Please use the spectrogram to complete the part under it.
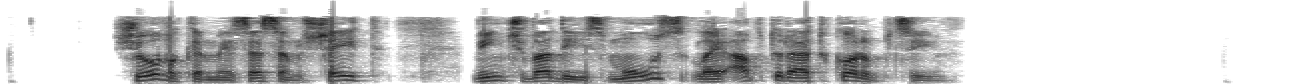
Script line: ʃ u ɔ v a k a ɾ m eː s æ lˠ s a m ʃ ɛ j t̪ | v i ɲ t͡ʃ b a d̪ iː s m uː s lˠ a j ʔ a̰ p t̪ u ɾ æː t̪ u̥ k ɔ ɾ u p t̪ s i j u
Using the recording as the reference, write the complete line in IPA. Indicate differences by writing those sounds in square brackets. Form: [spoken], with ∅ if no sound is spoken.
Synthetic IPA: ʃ u ɔ v a k a ɾ m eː s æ [∅] s a m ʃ ɛ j t̪ | v i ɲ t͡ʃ [v] a d̪ iː s m uː s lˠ a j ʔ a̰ p t̪ u ɾ æː t̪ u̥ k ɔ ɾ u p t̪ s i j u

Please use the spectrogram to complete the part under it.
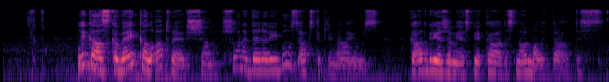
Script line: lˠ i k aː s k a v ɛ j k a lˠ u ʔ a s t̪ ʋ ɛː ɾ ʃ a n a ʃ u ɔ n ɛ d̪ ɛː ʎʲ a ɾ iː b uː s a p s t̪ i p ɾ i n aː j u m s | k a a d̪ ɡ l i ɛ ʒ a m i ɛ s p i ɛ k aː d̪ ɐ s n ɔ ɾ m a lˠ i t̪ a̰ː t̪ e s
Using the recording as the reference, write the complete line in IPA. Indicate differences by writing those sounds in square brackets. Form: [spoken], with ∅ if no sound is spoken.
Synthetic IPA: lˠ i k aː s k a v ɛ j k a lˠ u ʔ a [∅] t̪ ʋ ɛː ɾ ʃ a n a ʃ u ɔ n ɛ d̪ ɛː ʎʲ a ɾ iː b uː s a p s t̪ i p ɾ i n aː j u m s | k a a d̪ ɡ [ɾ] i ɛ ʒ a m i ɛ s p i ɛ k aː d̪ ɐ s n ɔ ɾ m a lˠ i t̪ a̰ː t̪ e s

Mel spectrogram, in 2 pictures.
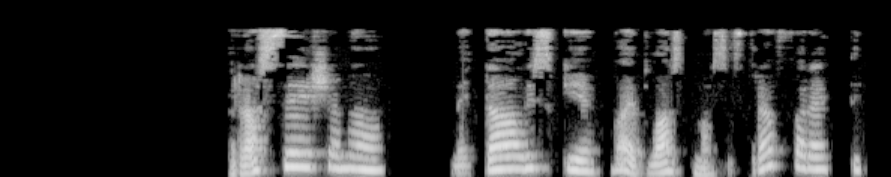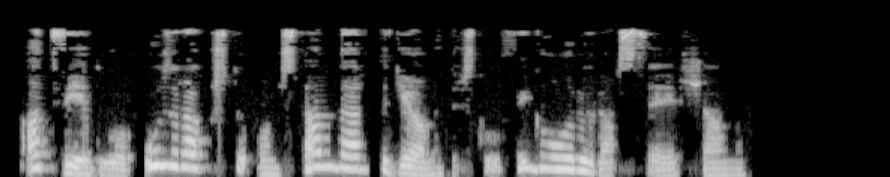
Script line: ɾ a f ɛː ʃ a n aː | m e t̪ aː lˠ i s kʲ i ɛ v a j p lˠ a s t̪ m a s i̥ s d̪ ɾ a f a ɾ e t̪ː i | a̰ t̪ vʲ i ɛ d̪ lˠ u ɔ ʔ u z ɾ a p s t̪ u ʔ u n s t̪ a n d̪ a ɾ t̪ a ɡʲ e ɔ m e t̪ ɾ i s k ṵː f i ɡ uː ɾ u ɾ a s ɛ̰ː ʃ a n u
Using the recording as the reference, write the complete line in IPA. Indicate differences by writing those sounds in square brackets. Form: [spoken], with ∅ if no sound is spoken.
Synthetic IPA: ɾ a [s] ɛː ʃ a n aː | m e t̪ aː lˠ i s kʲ i ɛ v a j p lˠ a s t̪ m a s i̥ s [t̪] ɾ a f a ɾ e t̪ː i | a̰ t̪ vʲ i ɛ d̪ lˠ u ɔ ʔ u z ɾ a [k] s t̪ u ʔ u n s t̪ a n d̪ a ɾ t̪ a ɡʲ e ɔ m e t̪ ɾ i s k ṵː f i ɡ uː ɾ u ɾ a s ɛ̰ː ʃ a n u

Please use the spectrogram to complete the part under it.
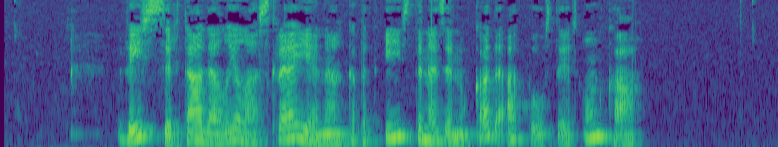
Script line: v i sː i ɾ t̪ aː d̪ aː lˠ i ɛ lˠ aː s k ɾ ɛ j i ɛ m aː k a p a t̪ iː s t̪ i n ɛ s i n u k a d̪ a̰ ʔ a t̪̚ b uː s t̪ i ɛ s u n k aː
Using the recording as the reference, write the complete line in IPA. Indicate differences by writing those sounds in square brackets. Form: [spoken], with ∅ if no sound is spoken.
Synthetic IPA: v i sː i ɾ t̪ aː d̪ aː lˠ i ɛ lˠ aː s k ɾ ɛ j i ɛ [n] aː k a p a t̪ iː s t̪ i n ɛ [z] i n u k a d̪ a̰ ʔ a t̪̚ [p] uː s t̪ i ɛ s u n k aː

